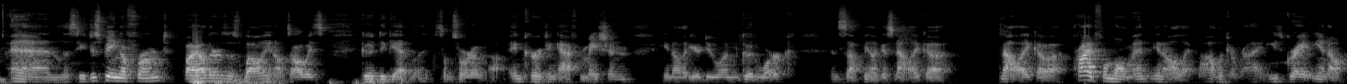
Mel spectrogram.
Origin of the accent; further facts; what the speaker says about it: Thailand; Yeah, well, so you mentioned before that I grew up in Thailand. So my parents were missionaries when I was young.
